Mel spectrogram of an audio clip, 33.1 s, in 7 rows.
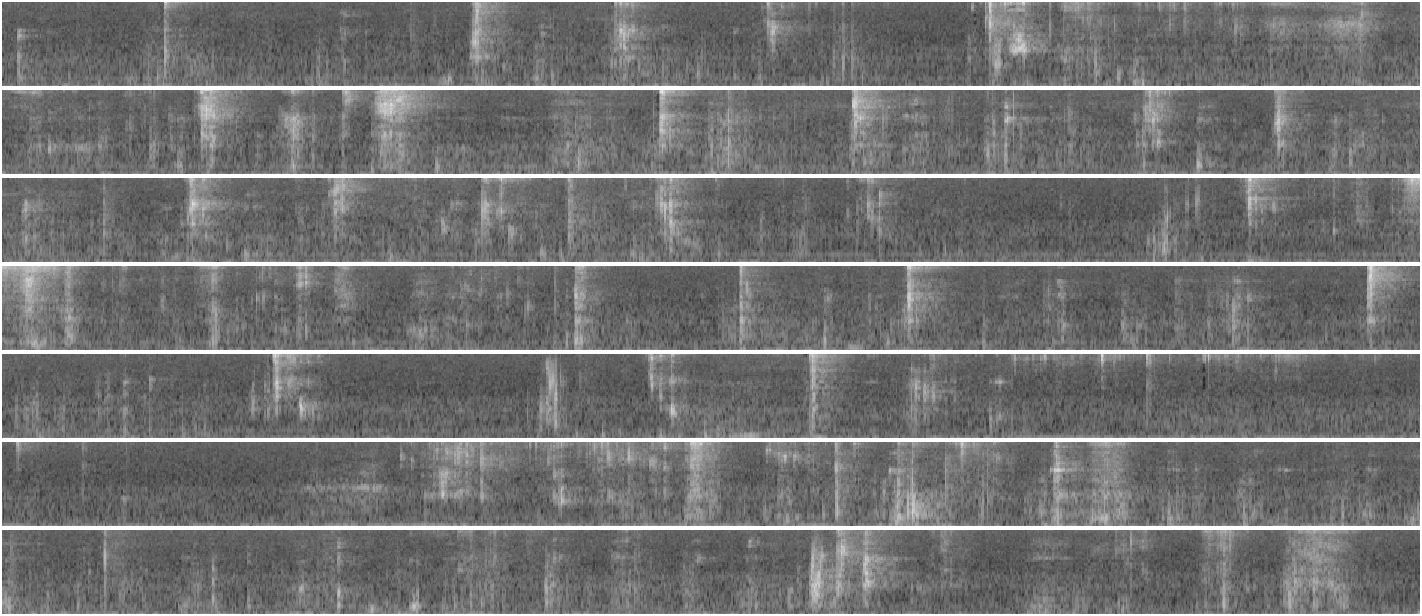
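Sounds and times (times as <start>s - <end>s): person chewing crispy fried chicken: 0.4s - 33.0s.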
